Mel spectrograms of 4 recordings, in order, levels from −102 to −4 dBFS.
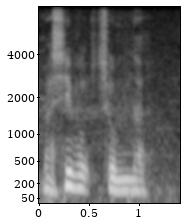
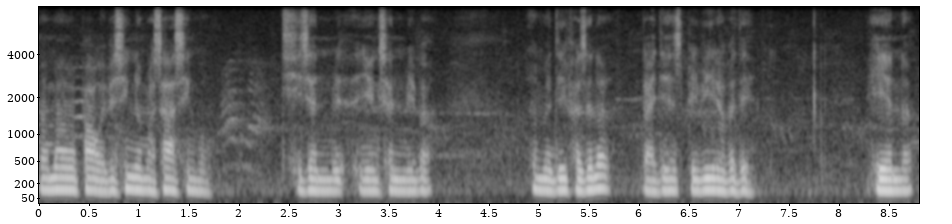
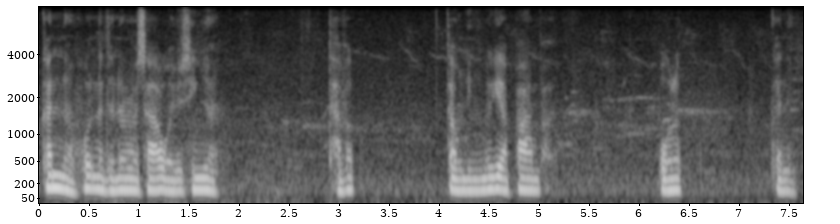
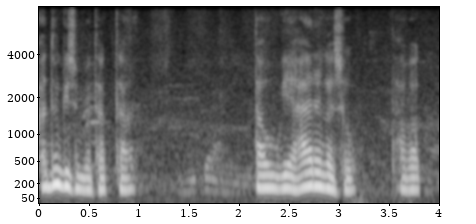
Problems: background sounds at intervals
